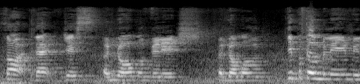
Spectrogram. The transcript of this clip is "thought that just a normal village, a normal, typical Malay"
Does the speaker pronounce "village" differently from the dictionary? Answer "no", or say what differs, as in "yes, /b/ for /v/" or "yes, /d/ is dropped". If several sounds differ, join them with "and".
no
